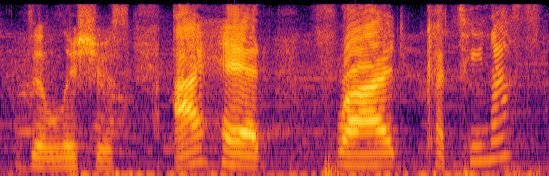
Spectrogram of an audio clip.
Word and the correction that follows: carnitas: Am I pronouncing carnitas? – Carnitas, yep.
